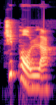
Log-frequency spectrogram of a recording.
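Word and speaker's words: cipolla: So the first one I've got there is chipola. You see where the O is in italics? That's where your stress is on the word chip.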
